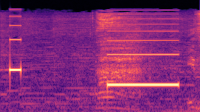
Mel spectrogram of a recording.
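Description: Workout interval-timer beeps: a short high beep just after the start, then a long, lower beep from about one second in lasting most of a second, signalling the end of the countdown and the switch to the next interval.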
